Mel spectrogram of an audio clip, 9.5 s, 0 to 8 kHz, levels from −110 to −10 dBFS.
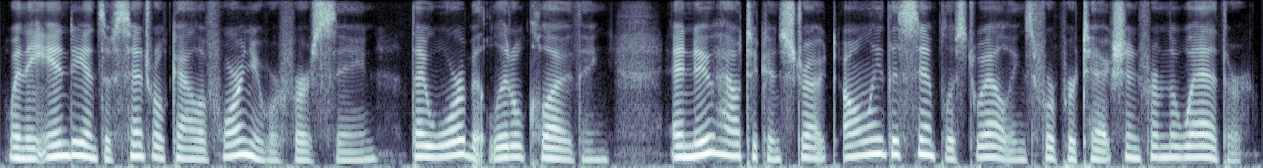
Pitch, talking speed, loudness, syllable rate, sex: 190 Hz, 175 wpm, -17 LUFS, 5.0 syllables/s, female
